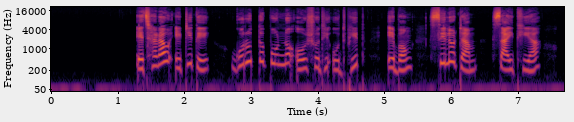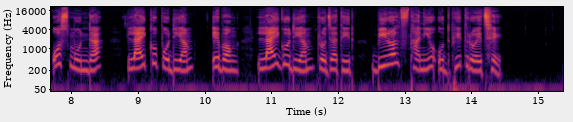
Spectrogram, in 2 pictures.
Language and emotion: Bengali, neutral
